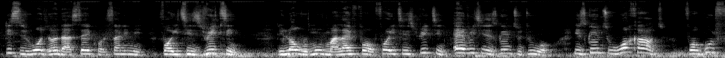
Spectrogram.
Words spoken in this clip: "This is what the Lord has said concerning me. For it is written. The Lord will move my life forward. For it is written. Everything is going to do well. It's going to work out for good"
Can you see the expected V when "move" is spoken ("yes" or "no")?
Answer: yes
